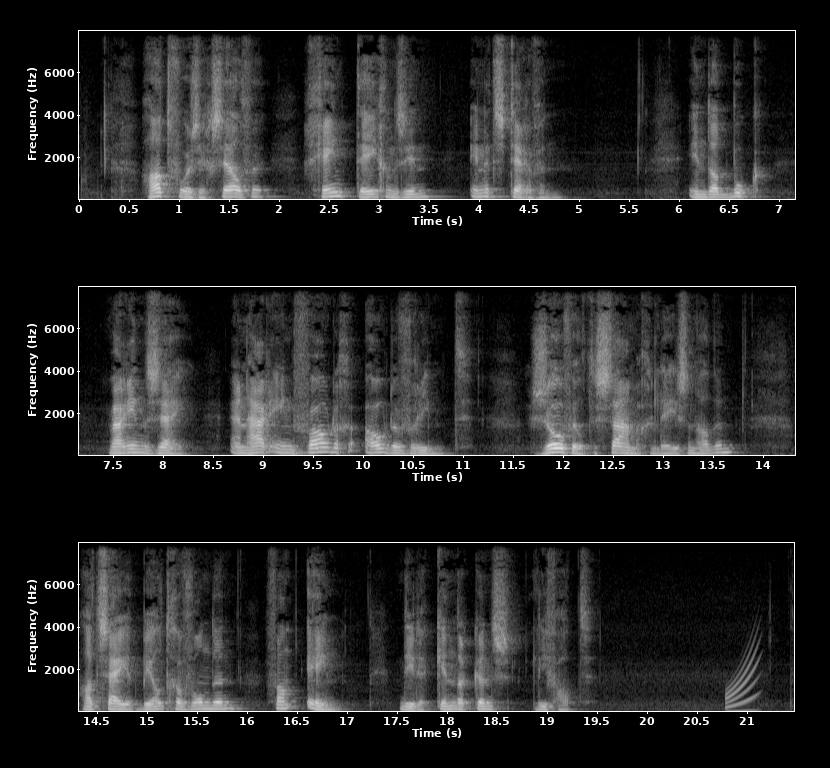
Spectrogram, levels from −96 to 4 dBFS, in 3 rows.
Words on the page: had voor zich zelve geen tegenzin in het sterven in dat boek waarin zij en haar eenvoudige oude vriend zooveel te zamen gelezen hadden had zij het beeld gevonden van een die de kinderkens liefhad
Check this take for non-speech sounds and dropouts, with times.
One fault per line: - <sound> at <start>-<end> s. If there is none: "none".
- chirp at 20.8-21.2 s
